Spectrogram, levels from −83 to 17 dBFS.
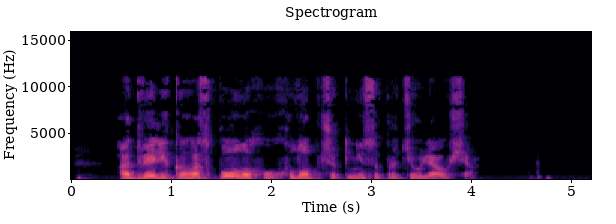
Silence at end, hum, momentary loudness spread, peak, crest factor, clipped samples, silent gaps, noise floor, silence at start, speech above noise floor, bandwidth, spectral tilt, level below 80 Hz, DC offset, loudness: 1.2 s; none; 14 LU; -6 dBFS; 18 dB; under 0.1%; none; -69 dBFS; 0.5 s; 46 dB; 11.5 kHz; -5.5 dB/octave; -70 dBFS; under 0.1%; -24 LUFS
